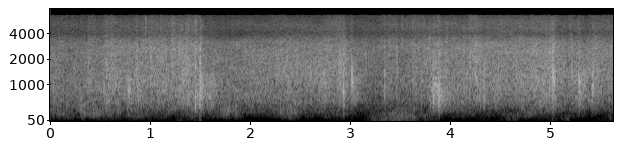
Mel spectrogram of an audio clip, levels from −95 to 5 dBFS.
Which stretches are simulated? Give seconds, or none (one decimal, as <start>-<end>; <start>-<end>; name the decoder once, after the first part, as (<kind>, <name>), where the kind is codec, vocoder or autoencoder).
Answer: 0.5-1.1 (codec, DAC); 1.6-5.0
